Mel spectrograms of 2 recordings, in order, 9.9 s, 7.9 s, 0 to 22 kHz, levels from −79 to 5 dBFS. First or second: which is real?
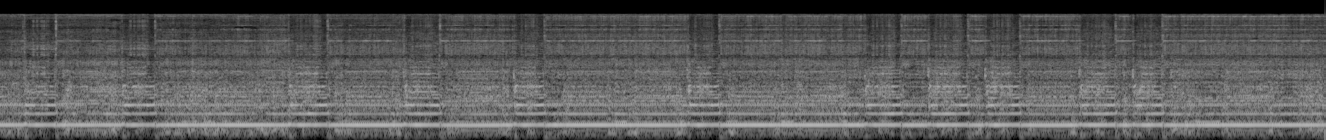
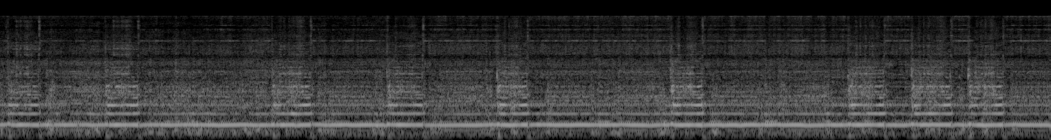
first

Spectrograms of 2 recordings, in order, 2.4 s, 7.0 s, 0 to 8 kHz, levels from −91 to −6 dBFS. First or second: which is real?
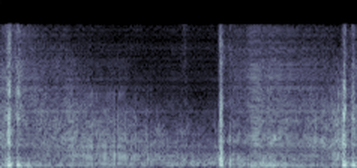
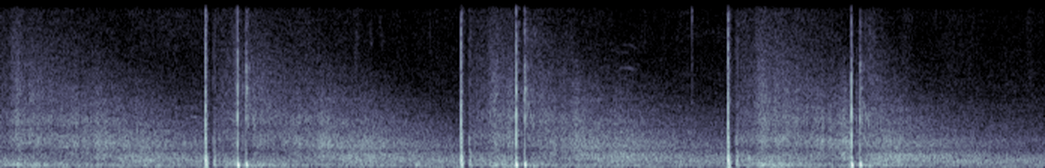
second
